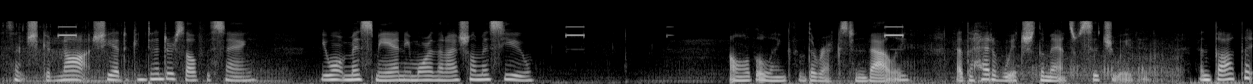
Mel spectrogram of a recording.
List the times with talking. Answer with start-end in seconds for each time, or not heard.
0.1-2.6, 3.2-5.3, 7.3-12.4.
